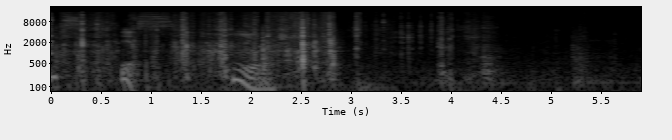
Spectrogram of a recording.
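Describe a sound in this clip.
A cardboard box is handled and flaps shut.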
